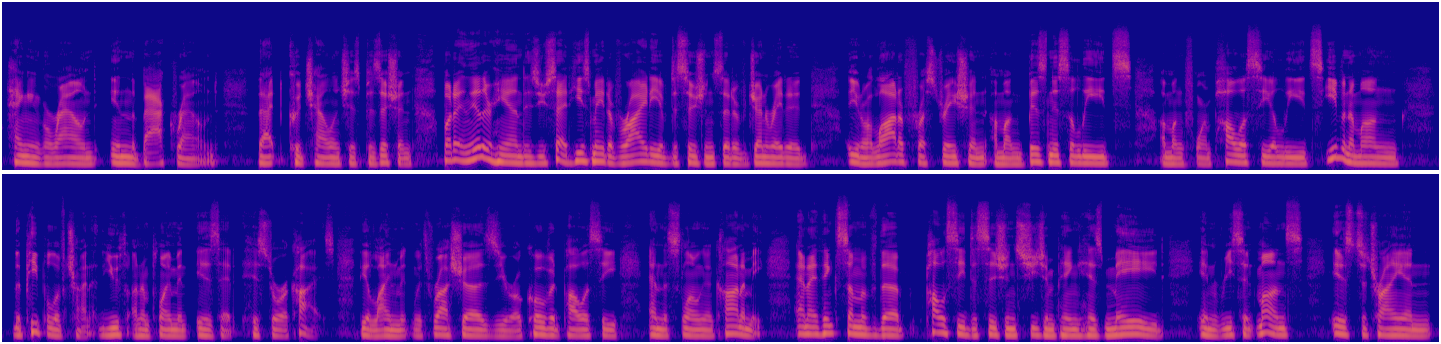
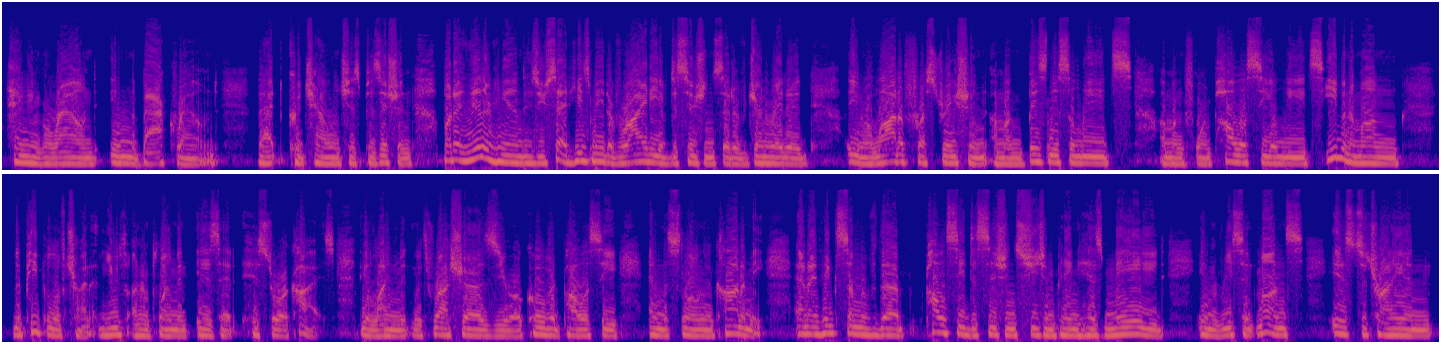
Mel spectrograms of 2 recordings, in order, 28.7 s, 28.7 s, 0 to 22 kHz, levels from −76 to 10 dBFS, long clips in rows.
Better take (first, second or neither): first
